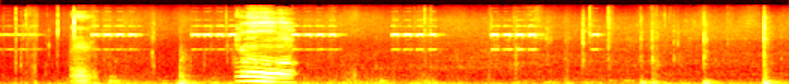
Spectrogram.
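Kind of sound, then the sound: household object, alarm clock ringing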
